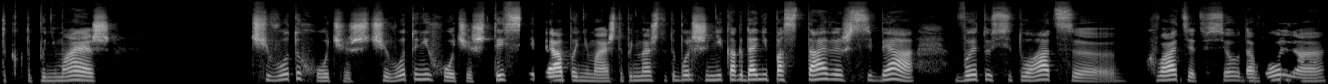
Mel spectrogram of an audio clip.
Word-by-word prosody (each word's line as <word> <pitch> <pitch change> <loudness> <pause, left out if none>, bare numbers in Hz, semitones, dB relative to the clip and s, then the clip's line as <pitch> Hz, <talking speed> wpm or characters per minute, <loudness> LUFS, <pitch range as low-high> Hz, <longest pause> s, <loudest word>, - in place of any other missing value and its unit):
ты - - -10
как-то - - -17
понимаешь 180 +2 +2 1.3
Чего 210 +2 +3
ты 275 +3 -8
хочешь, 165 - -3
чего 185 +4 +1
ты 240 - -10
не 235 0 -7
хочешь. 170 -8 +2
Ты 210 - -2
себя 200 - +4
понимаешь, 165 -6 -2
ты 175 - -16
понимаешь, 195 +3 -5
что 200 -2 -1
ты 205 - -16
больше 215 +1 +3
никогда 220 +1 -1
не 235 +1 -10
поставишь 225 +1 +1
себя 210 -2 0 0.4
в 175 +4 -10
эту 225 +1 -6
ситуацию. 185 -6 -3 0.2
Хватит, 205 -3 -3
всё, 190 +1 -5
довольно. 165 -2 -8
200 Hz, 125 wpm, -21 LUFS, 175-225 Hz, 1.3 s, себя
